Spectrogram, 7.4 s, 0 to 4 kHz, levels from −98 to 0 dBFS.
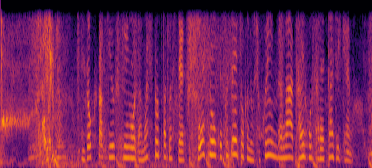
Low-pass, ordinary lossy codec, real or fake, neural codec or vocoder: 3.6 kHz; none; fake; codec, 24 kHz, 3 kbps, HILCodec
